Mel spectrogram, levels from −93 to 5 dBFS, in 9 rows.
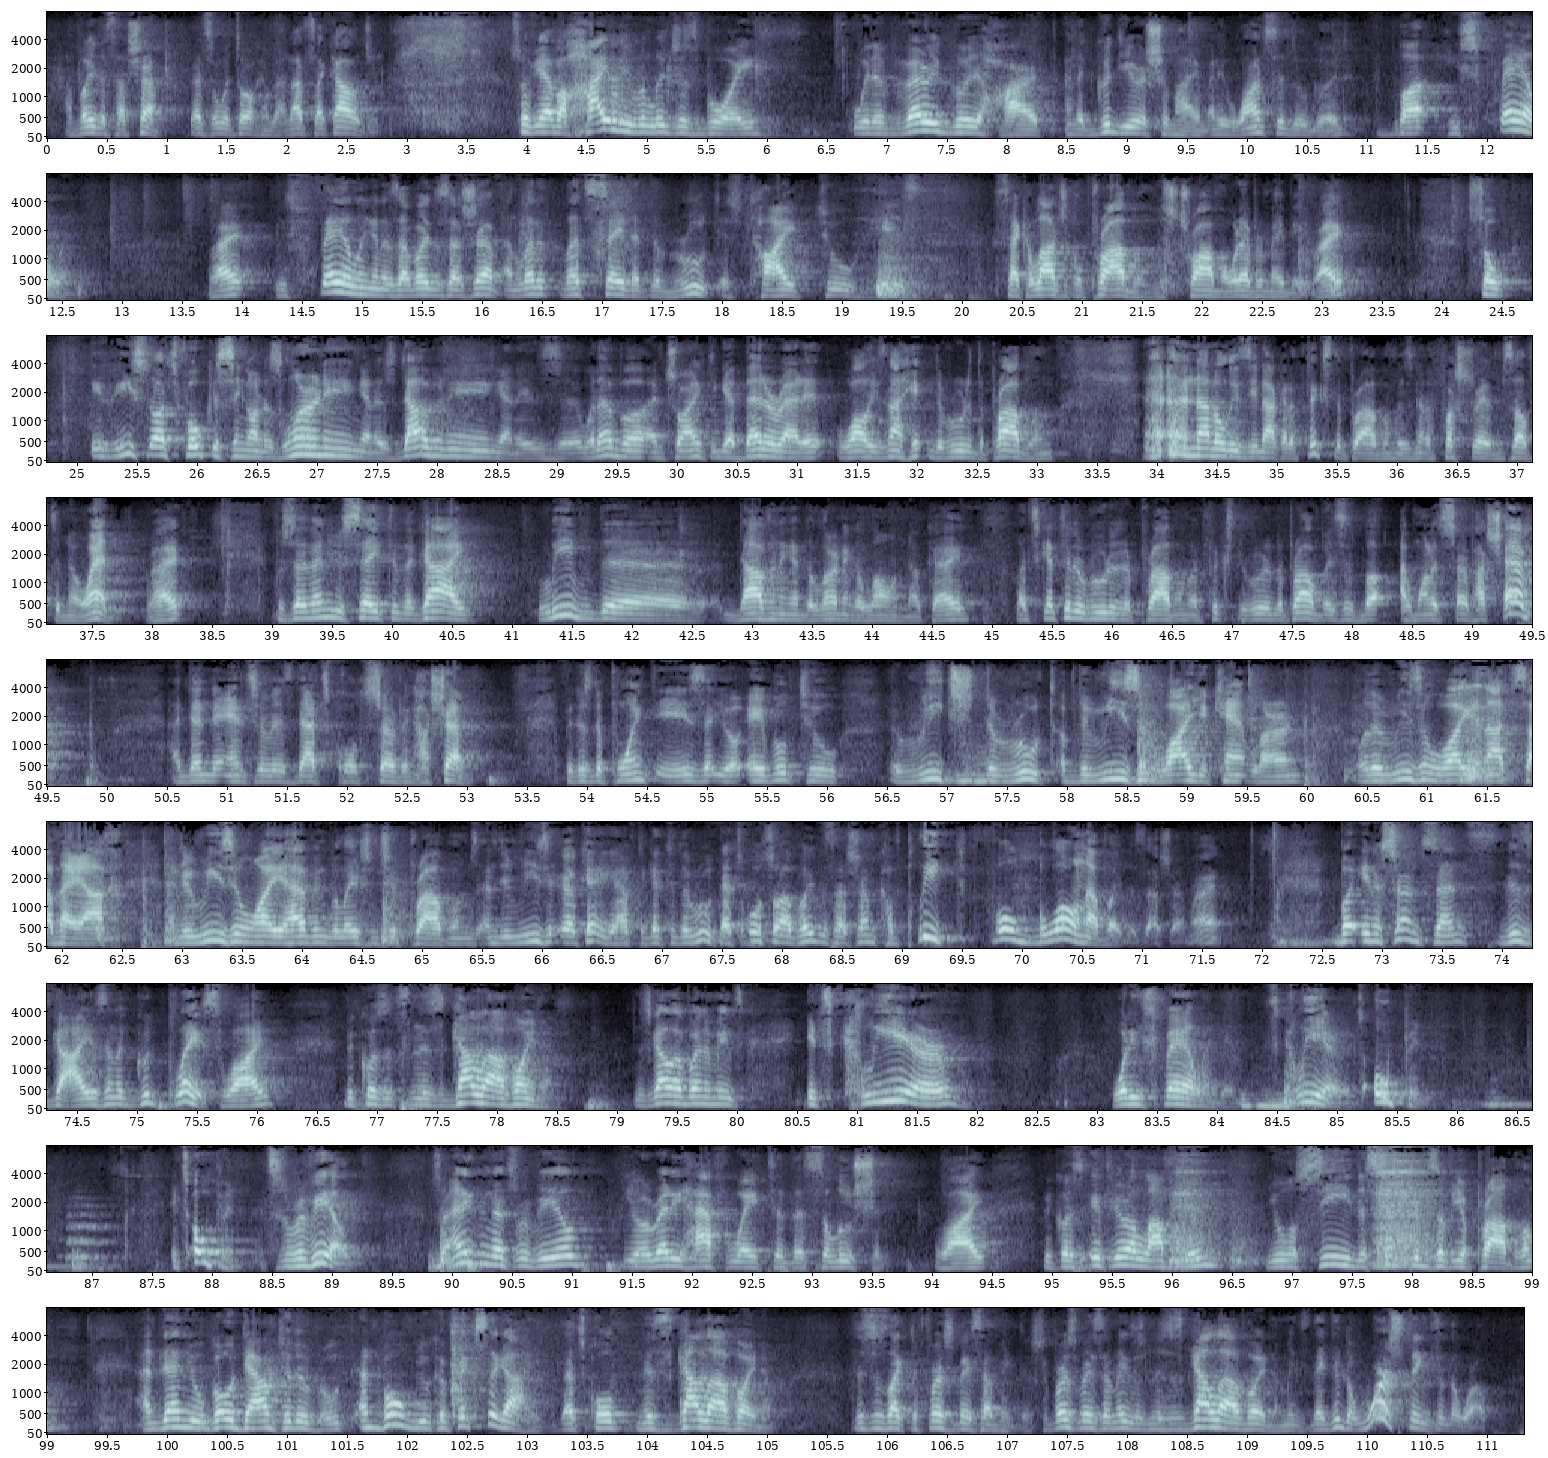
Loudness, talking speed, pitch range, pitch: -19 LUFS, 170 wpm, 130-170 Hz, 150 Hz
